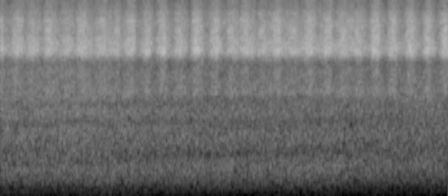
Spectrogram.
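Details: High, pulsing cicada drone in the heat by the Adriatic Sea on a Greek island beach, throbbing about three times a second above a muffled rush of breaking waves.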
